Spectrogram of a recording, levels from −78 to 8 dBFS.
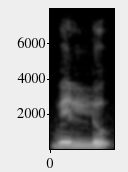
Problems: constant background noise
